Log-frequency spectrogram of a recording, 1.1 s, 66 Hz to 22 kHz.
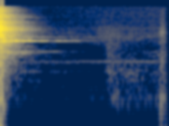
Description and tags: Sword Clash (53)
This sound was recorded with an iPod touch (5th gen)
The sound you hear is actually just a couple of large kitchen spatulas clashing together
clang, clanging, clank, clash, clashing, ding, hit, impact, iPod, knife, metal, metallic, metal-on-metal, ping, ring, ringing, slash, slashing, stainless, steel, strike, struck, sword, swords, ting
